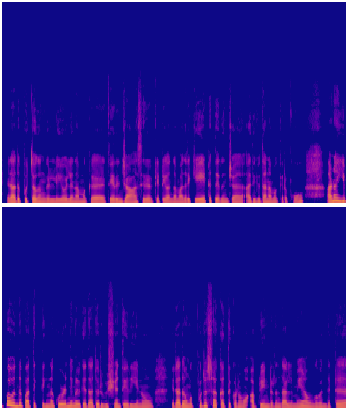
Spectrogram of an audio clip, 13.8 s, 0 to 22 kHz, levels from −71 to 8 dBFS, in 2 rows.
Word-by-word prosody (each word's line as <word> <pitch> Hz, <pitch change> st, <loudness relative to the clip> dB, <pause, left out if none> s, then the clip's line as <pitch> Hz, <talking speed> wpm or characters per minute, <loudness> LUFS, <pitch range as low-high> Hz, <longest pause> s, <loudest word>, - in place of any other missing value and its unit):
எதாவது 225 Hz, +2 st, +4 dB
புத்தகங்கள்லயோ! 215 Hz, -2 st, 0 dB
இல்ல 215 Hz, 0 st, -1 dB
நமக்கு 205 Hz, 0 st, -4 dB, 0.3 s
தெரிஞ்ச 220 Hz, +1 st, 0 dB, 0.2 s
ஆசிரியர்கிட்டேயோ 215 Hz, 0 st, -2 dB
அந்த 210 Hz, -, -3 dB
மாதிரி 210 Hz, +2 st, -1 dB
கேட்டு 255 Hz, +4 st, +2 dB
தெரிஞ்ச 210 Hz, -1 st, -3 dB, 0.4 s
அறிவு 210 Hz, 0 st, -3 dB
தான் 220 Hz, 0 st, 0 dB
நமக்கு 195 Hz, -2 st, -6 dB
இருக்கும். 195 Hz, +5 st, -6 dB, 0.6 s
ஆனா 295 Hz, +4 st, +8 dB, 0.2 s
இப்போ 295 Hz, +7 st, +3 dB
வந்து 320 Hz, +1 st, +6 dB
பார்த்துக்கிட்டீங்கன்னா, 255 Hz, 0 st, -1 dB
குழந்தைங்களுக்கு 255 Hz, -2 st, +2 dB
எதாவது 235 Hz, +2 st, +2 dB
ஒரு 230 Hz, -, -4 dB
விஷயம் 235 Hz, +2 st, -2 dB
தெரியணும், 205 Hz, -2 st, -2 dB, 0.4 s
எதாவது 235 Hz, +4 st, +5 dB
அவுங்க 235 Hz, -2 st, -1 dB
புதுசா 300 Hz, 0 st, +2 dB
கத்துக்கணும், 215 Hz, -3 st, -3 dB, 0.2 s
அப்பிடின்ட்டிருந்தாலுமே 210 Hz, -1 st, -2 dB
அவுங்க 220 Hz, -3 st, -3 dB
வந்துட்டு 205 Hz, +4 st, -3 dB
220 Hz, 130 wpm, -24 LUFS, 210-240 Hz, 0.6 s, ஆனா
